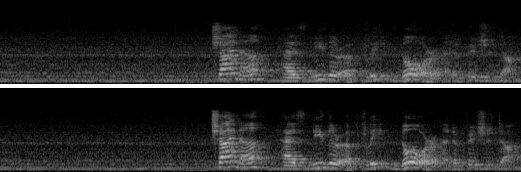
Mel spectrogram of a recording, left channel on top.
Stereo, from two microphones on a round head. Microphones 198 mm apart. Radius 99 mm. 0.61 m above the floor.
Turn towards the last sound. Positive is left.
turn(degrees=-65)  # may be behind; listen again after turning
